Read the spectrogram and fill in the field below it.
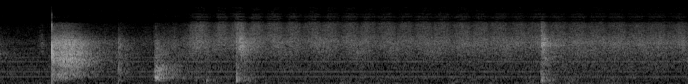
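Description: Sanding with 320-grit paper on an E-coat primed truck fender, a few sharp scraping strokes followed by softer, fading rubs, close and loud with no talking.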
